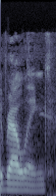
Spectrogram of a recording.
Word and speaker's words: Rowling: How to pronounce her name? Rowling. It's Rowling, BB.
